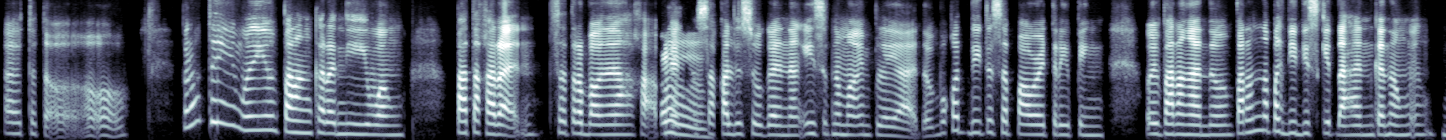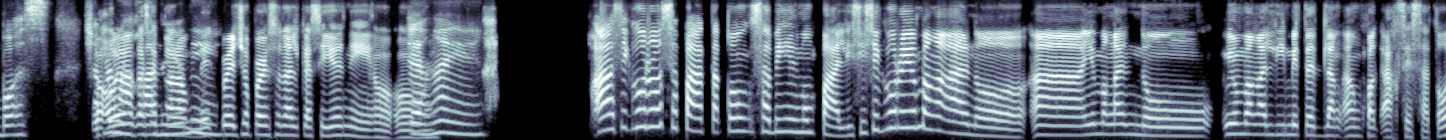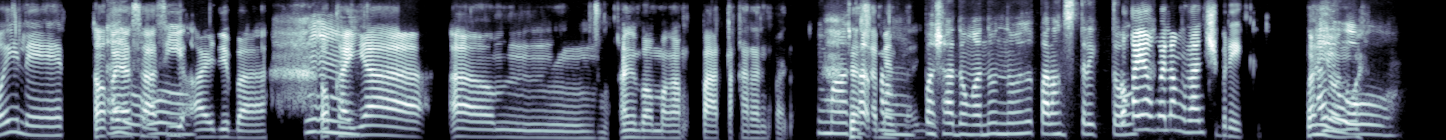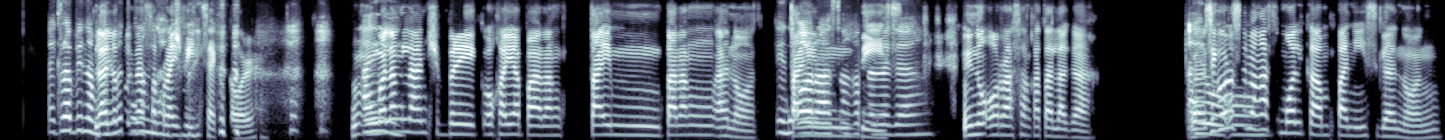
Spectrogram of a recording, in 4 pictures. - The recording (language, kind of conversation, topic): Filipino, unstructured, Ano ang masasabi mo tungkol sa mga patakaran sa trabaho na nakakasama sa kalusugan ng isip ng mga empleyado?
- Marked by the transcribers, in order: other background noise; tapping; laugh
